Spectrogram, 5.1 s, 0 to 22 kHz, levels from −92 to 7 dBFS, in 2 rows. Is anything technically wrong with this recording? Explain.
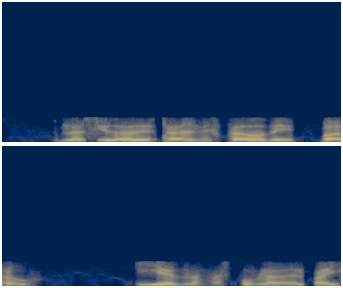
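Yes, the whole speech clip runs through an LPC-10 vocoder, which fits the old 2.4 kbit/s military codec. Each moment gets either a buzz pulse train or noise through a small vocal-tract filter, so it's a heavy robotic buzz with hissy slips, and nothing above 3.9 kHz.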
